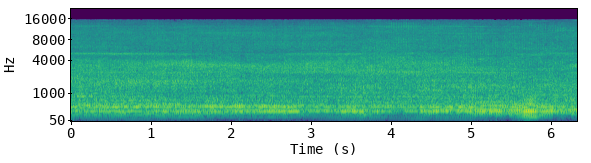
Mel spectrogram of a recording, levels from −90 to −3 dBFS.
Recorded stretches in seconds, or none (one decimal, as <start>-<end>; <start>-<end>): 2.9-6.3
